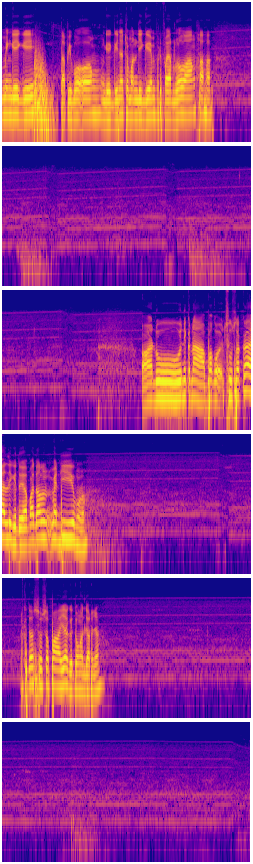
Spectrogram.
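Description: A racing car engine whines steadily, rising in pitch as it speeds up.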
